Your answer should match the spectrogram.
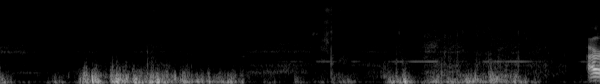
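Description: Wind buffeting the microphone in two gusts of low rumble, each lasting about a second and a half.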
